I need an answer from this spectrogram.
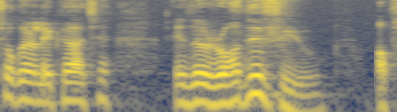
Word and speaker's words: rendezvous: I repeat, the spelling is রেন্ডেস verse but the pronunciation is রদেভিউ। তোমরা যেমন French word জানো,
